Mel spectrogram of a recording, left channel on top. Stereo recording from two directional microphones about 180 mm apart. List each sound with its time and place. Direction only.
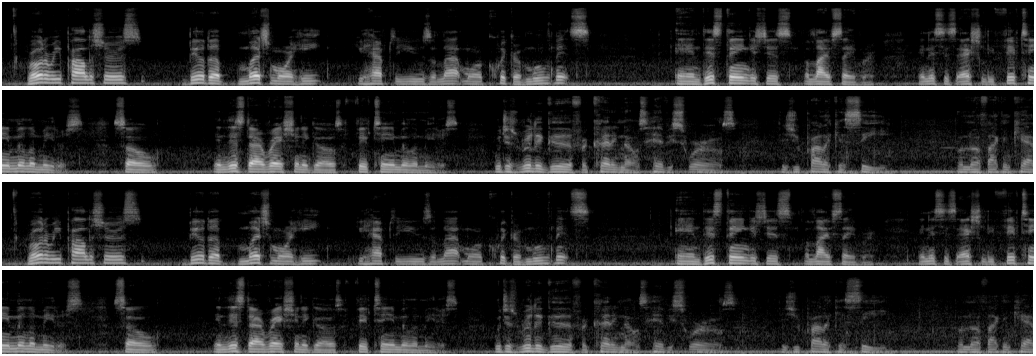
0.1 s speech: centre (ahead or behind); by 16.6 s 20° left (ahead or behind)
16.7 s speech: 30° left (ahead or behind)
